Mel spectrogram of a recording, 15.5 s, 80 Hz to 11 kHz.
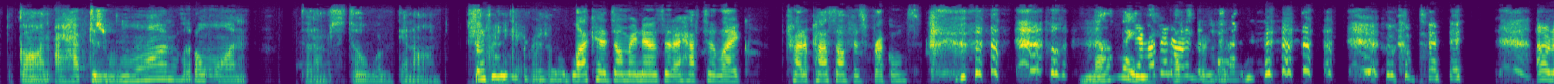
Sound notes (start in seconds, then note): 9.2 laughs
